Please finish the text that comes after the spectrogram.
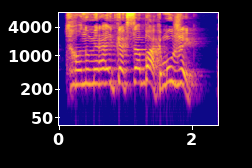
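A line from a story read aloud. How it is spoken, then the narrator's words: Screaming. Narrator (Russian): завопил Белый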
